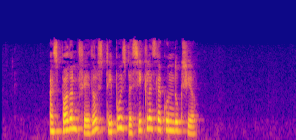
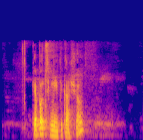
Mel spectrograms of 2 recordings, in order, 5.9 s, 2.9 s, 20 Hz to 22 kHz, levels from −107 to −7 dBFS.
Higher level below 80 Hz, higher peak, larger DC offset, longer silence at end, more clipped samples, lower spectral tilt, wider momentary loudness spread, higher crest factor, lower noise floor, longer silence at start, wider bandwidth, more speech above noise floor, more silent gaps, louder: second, -62 dBFS vs -54 dBFS; about the same, -2 dBFS vs -2 dBFS; neither; first, 2 s vs 1.2 s; neither; about the same, -5.5 dB/octave vs -6 dB/octave; second, 7 LU vs 19 LU; about the same, 18 dB vs 22 dB; first, -74 dBFS vs -65 dBFS; first, 1 s vs 0.65 s; about the same, 8.2 kHz vs 7.8 kHz; first, 56 dB vs 46 dB; neither; about the same, -19 LUFS vs -21 LUFS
